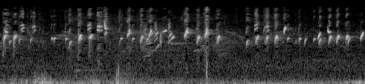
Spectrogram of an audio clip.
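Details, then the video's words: Goldfinch singing, a recording meant to help train songbirds: quick, evenly spaced high tinkling notes, about five per second, rising and falling in a lively liquid twitter with a few soft thuds beneath. "Goldfinch Symphony"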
